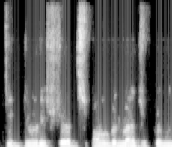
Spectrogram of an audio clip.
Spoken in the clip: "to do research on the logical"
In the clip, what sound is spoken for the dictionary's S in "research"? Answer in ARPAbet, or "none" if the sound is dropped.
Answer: SH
